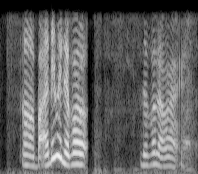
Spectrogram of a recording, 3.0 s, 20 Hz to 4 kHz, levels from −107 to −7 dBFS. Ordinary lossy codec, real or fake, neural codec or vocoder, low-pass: none; fake; codec, 16 kHz, 4 kbps, FreqCodec, smaller model; 3.6 kHz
